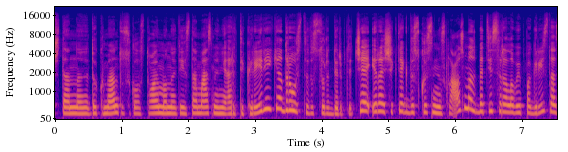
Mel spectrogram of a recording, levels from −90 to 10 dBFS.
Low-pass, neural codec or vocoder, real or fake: 19.8 kHz; none; real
